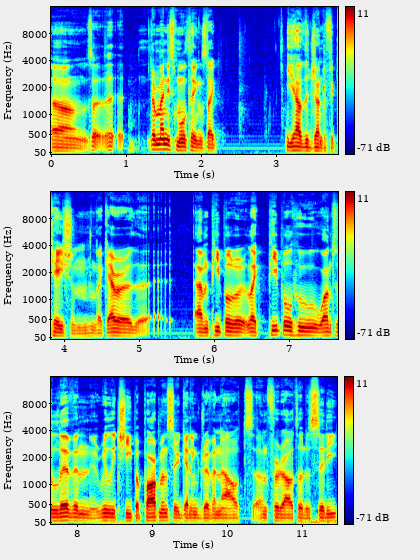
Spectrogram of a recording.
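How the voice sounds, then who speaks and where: A fairly quick pace with ordinary pitch variation. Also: man, very deep, low pitch for a man. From Sweden. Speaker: musician. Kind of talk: casual chat. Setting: apartment. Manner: halting.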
